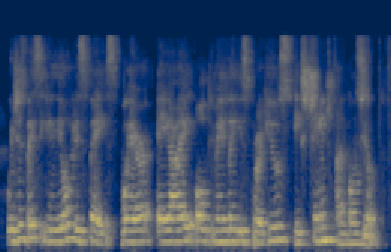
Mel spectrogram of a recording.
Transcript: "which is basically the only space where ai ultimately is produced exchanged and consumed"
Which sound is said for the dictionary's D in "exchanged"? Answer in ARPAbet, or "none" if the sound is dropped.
none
